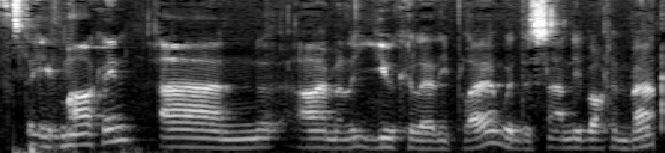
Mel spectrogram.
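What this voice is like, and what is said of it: North of England accent. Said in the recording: “I detect a little accent there. ... Mine is a North of England accent.”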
